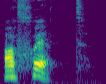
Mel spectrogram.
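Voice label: "assiett", Swedish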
